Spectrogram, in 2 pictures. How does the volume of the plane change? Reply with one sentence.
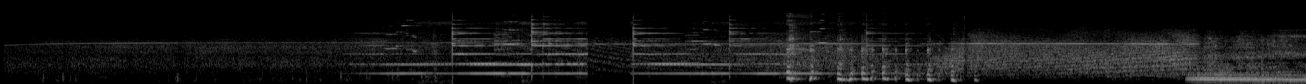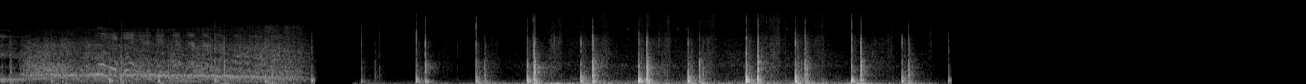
The loudness of the plane goes up.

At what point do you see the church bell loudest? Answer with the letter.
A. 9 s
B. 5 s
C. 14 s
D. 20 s
B.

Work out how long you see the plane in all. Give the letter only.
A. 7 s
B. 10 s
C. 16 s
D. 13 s
C.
